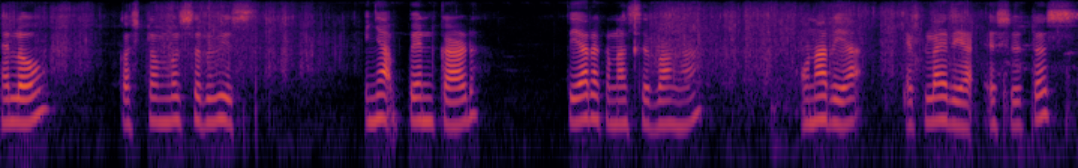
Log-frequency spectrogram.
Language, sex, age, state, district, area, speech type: Santali, female, 45-60, Jharkhand, Bokaro, rural, spontaneous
